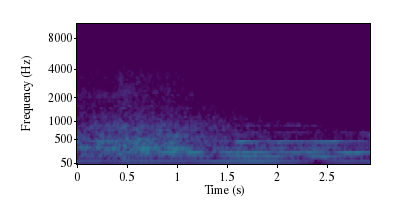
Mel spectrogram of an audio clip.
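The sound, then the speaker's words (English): Soft, steady wash of gentle ocean waves on the shore, quiet and continuous, with a sustained low musical drone humming underneath and no voices. “Gentle waves flowing over your feet.”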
